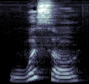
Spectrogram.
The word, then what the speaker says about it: whistle: is silent here and if a word ends in St tle e like Castle hustle whistle um you know it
